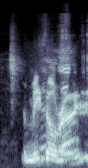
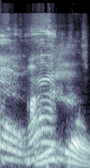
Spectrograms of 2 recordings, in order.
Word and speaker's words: DeMeco Ryans: Sean Payton and Denver Broncos have agreed after they couldn't get how you pronounce his name? So I don't fuck this up again. DeMeco Ryans. DeMeco Ryans, man.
